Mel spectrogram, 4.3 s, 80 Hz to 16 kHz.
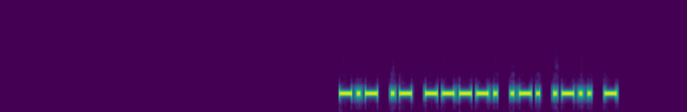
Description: Morse code, heard as a keyed tone, about 48 wpm, 700 Hz. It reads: KA9RLT
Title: USA Call Signs - 6 Characters - 45wpm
